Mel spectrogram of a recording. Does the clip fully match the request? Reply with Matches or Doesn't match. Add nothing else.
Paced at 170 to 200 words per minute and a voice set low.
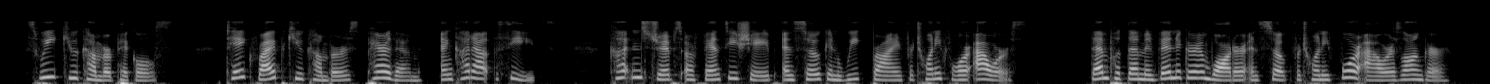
Doesn't match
